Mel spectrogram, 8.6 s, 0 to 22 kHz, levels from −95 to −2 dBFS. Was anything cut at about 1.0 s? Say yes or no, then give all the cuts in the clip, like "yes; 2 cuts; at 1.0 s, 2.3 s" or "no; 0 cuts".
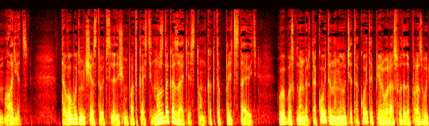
no; 0 cuts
